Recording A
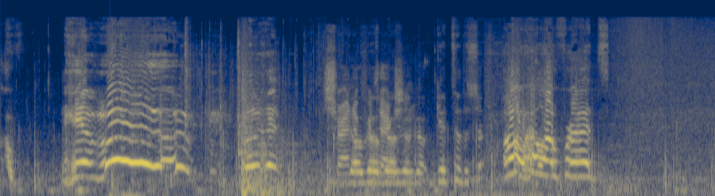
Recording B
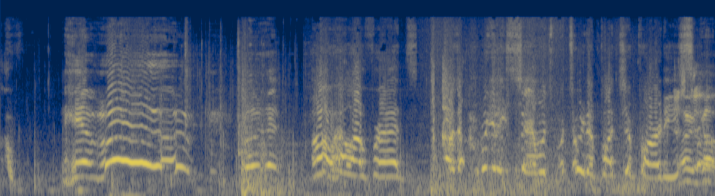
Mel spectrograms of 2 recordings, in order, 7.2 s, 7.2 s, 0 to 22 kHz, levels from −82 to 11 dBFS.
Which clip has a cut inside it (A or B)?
B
